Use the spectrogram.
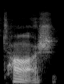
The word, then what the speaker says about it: Tass: It's Tosh, Tass, Yep. but Tass is from with a Correct. J A after it. So it's pronounced Tosh, and it's spelled Tass.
